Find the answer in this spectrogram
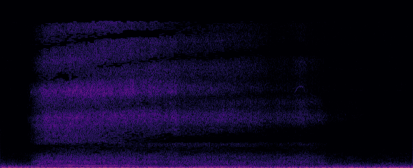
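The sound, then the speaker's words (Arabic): A deep inhalation during a guided breathing meditation: one soft, airy in-breath lasting about three seconds, faint and steady, with no talk over it. “شهيق”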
